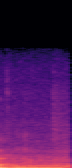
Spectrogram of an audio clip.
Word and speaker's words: Retno: Nama ibunya Kalau ejaan Jawa Ratna Mundri. Retna Mundri. Cuma dipanggilnya Retno. Ejaan Jawa kan dibaca O.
